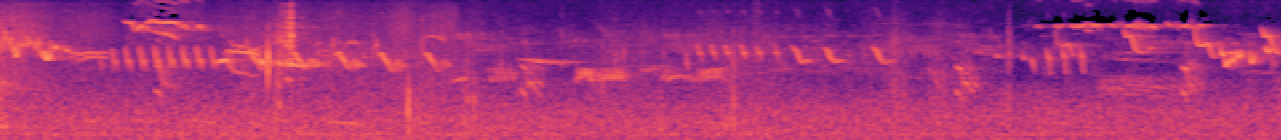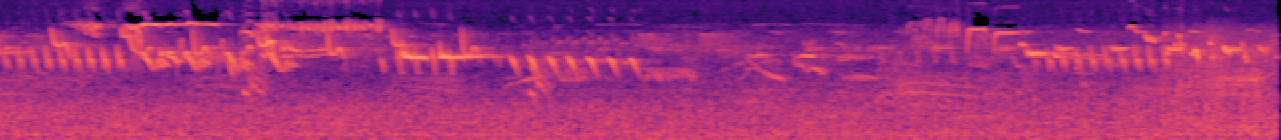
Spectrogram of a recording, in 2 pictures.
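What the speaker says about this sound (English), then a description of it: "Birds singing. Is that not the representation of spring?" Birds sing and chirp in a spring garden border, with bright repeated calls from several birds over quiet background hiss and faint insect sounds.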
